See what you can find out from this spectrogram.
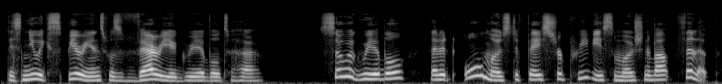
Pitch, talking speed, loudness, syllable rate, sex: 220 Hz, 160 wpm, -19 LUFS, 5.6 syllables/s, female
